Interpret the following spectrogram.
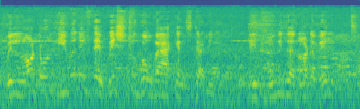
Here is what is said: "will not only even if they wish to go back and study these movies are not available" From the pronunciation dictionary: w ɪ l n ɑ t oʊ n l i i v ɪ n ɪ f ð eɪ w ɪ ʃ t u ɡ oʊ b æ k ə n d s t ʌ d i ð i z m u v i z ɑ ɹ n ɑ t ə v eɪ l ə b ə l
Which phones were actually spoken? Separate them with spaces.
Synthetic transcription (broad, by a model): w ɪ l n ɑ t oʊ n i i v ɪ n ɪ f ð eɪ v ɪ ʃ t u ɡ oʊ b æ k ə n d s t ʌ d i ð i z m u v i z ɑ ɹ n ɑ t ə v eɪ l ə b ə l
